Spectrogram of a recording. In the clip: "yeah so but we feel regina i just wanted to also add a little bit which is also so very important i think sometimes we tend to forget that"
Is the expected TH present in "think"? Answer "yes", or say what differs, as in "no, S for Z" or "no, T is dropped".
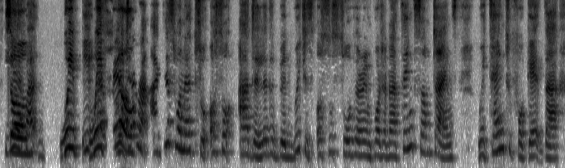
yes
